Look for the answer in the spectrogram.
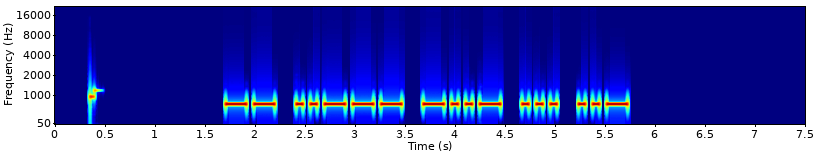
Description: Morse code, heard as a keyed tone, about 17 wpm, 700 Hz. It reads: M2XSU
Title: Code Groups - 5 Letter:Numbers - 17wpm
